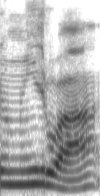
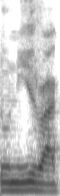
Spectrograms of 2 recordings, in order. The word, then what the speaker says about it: UNIDROIT: Y si pasamos al UNIDROIT, el UNIDROIT tiene no solamente la convención, es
